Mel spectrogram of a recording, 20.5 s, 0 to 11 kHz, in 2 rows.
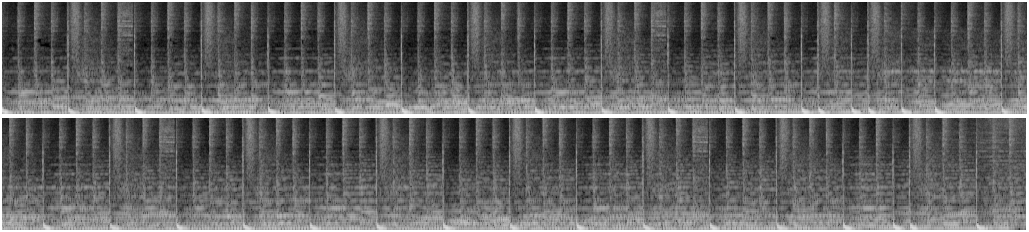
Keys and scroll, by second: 3.5 space, 4.4 ctrl+z, 8.5 space, 10.2 ctrl+z, 11.2 ctrl+z, 19.5 ctrl+z, 19.9 space.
